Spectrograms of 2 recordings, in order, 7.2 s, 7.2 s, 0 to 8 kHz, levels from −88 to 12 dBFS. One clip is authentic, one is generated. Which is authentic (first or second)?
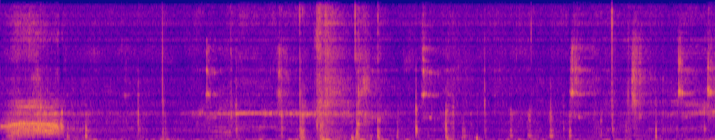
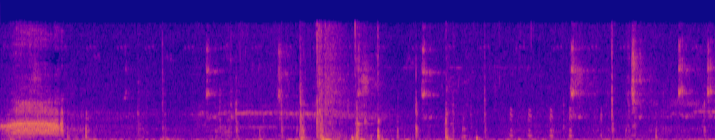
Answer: second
